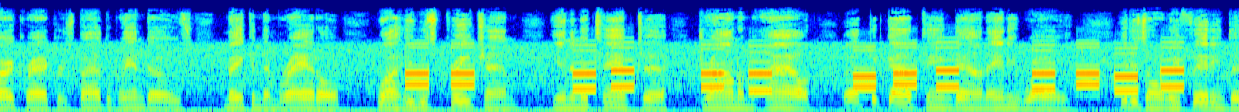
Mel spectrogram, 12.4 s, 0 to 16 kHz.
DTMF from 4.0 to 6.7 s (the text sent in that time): 00 59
